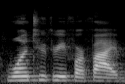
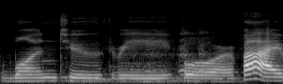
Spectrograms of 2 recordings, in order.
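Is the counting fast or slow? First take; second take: fast; slow. First: The counting is at a normal, quicker pace. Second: The counting is drawn out very slowly.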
